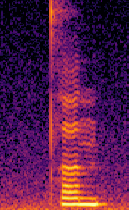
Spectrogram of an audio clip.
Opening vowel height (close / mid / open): open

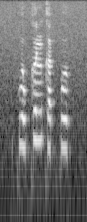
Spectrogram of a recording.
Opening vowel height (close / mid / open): open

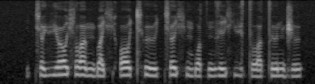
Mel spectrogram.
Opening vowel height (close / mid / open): mid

